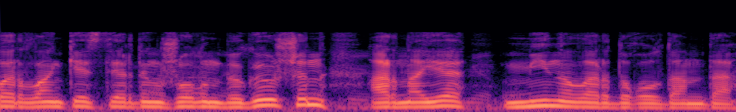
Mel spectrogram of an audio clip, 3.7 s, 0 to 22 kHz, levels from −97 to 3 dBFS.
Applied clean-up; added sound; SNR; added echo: none; none; none; none.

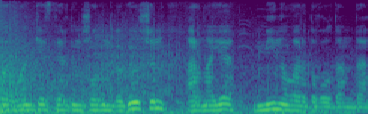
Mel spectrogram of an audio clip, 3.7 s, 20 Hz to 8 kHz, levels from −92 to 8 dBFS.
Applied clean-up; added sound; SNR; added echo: none; Fireworks; 11 dB; reverberation time 0.2 s.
